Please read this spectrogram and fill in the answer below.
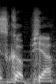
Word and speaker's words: Skopje: T'as aussi Skopje, oui, ça se prononce de même, qui est la capitale et qui est aussi super grandiose.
